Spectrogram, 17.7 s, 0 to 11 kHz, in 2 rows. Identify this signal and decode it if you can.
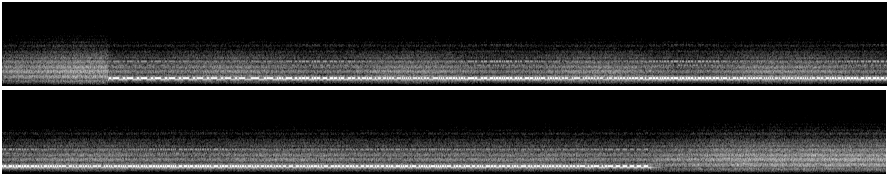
NAVTEX (SITOR-B), 100 baud, 170 Hz shift, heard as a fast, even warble, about 1000 Hz centre, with radio static. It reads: ZCZC VB40 FORECAST: WIND NW 4 TO 5. SEA VERY ROUGH. VIS MODERATE. NNNN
